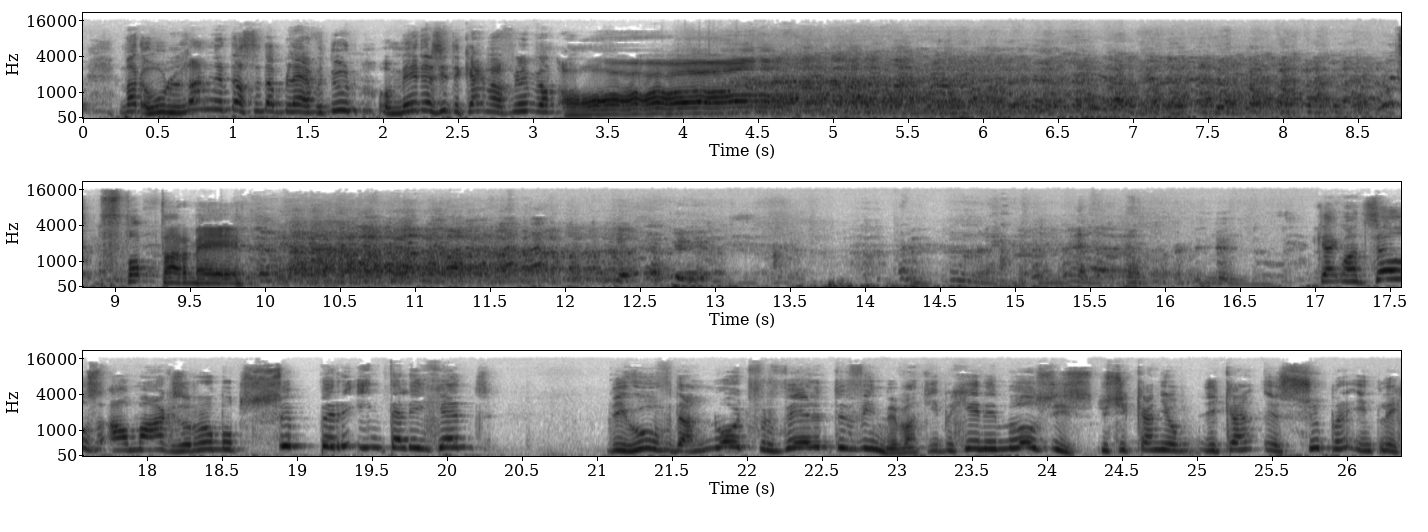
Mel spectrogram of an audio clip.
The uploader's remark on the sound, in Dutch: Live 17 Mei 2023, The Joker, Antwerpen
